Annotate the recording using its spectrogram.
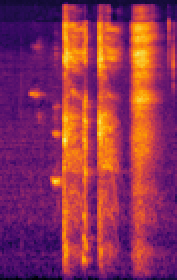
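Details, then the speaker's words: Adult still sick after more than a week, livestreaming: three quick harsh, slightly wet coughs during a respiratory illness. "I picked the worst day to go live cuz I'm sick still. It's been over a week."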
